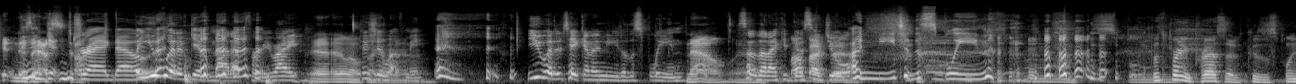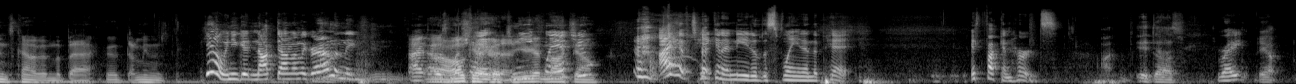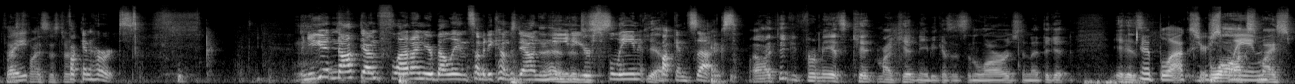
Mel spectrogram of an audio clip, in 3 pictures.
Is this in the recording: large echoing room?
no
